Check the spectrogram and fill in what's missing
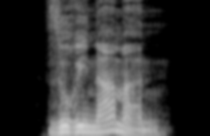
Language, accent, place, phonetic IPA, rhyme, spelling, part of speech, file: German, Germany, Berlin, [zuʁiˈnaːmɐn], -aːmɐn, Surinamern, noun, De-Surinamern.ogg
- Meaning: dative plural of Surinamer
